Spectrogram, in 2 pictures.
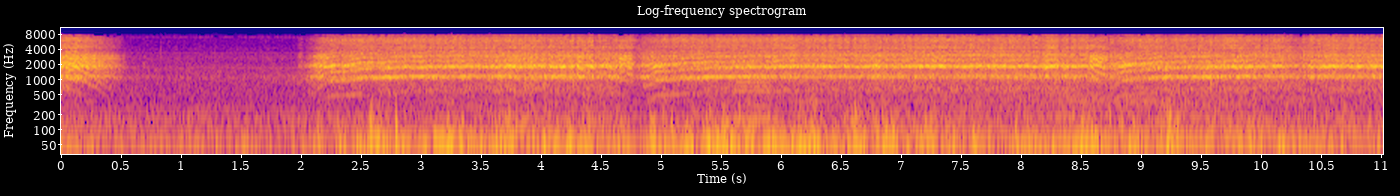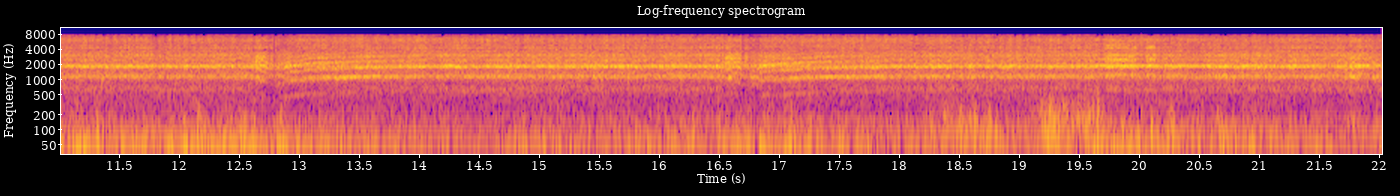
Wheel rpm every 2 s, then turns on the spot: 60, 110, 140, 160, 150, 160, 140, 160, 150, 160, 160.
none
